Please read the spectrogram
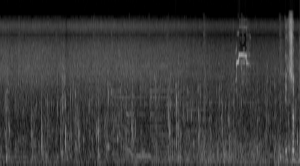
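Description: Boat motor running steadily while the boat moves over open water, with seabirds calling overhead and a short high call about five seconds in.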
